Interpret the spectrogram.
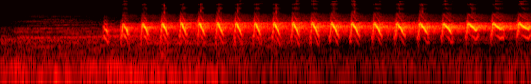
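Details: Male white-shouldered triller at dawn, a model song for caged songbirds: after a faint lead-in, a steady run of bright, clipped notes at about six per second continues to the end.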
